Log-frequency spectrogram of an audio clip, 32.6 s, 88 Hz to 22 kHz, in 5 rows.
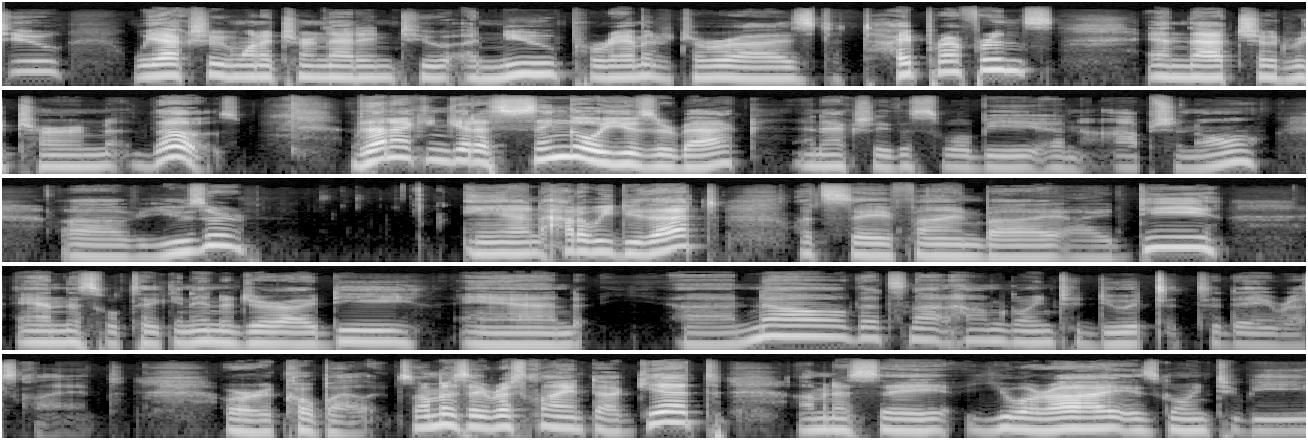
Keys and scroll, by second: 1.6 Tab, 5.9 super+s, 12.4 Return, 28.0 Return.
